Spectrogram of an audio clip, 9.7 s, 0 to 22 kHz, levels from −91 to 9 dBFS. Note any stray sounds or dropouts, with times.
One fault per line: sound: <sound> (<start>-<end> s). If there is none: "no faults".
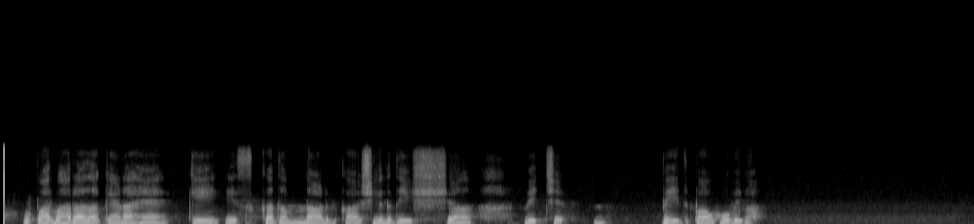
no faults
